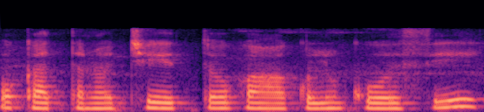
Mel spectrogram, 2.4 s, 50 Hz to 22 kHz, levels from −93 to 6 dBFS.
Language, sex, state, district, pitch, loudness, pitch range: Telugu, female, Andhra Pradesh, Chittoor, 195 Hz, -16 LUFS, 190-200 Hz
